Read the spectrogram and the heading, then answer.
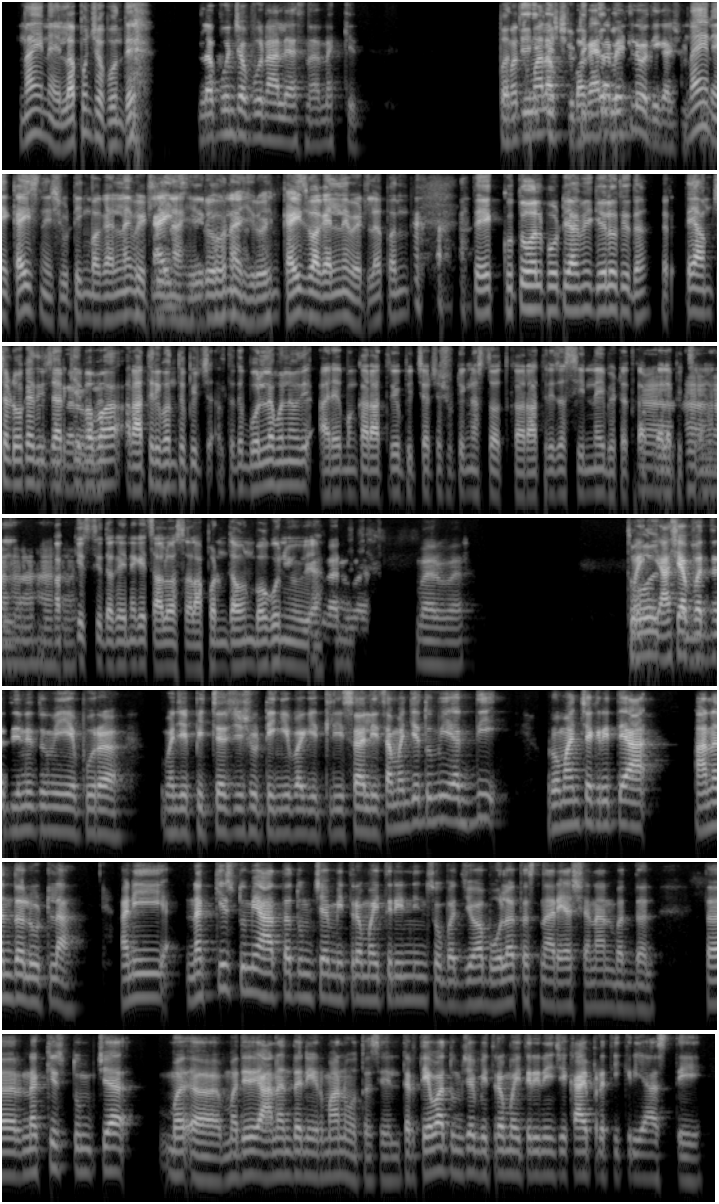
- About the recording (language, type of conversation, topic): Marathi, podcast, तुमच्या शिक्षणाच्या प्रवासातला सर्वात आनंदाचा क्षण कोणता होता?
- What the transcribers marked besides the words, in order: laughing while speaking: "ते"; unintelligible speech; chuckle; other background noise; "असेल" said as "असल"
